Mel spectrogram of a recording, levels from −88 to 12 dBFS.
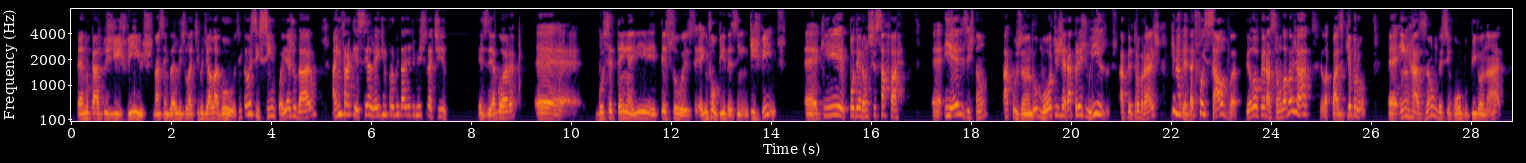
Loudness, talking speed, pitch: -19 LUFS, 140 wpm, 175 Hz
